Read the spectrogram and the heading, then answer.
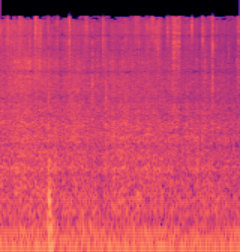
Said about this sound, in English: I hope you can't hear the rain. It's really disturbing.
